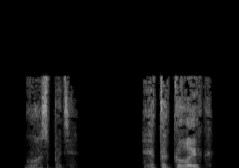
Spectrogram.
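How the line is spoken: Sobbing, drug-induced giddiness. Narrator (Russian): всхлипнул в припадке химического веселья Люмбери

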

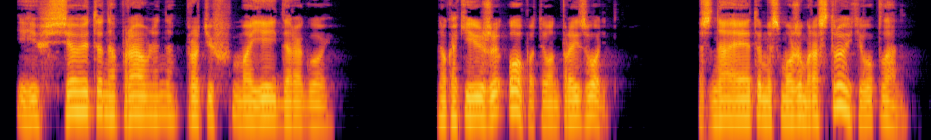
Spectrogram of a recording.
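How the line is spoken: Heavy sigh. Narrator (Russian): тяжело вздохнул и сказал

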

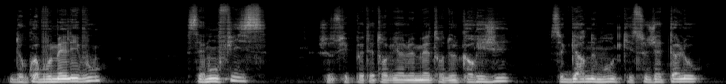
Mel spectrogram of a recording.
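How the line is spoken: Fierce shouting. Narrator (French): criait-il comme pour la dévorer

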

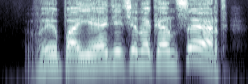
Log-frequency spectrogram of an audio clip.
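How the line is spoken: Yelling. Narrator (Russian): орал он

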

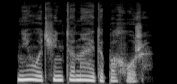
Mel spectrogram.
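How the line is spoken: Uncertain. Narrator (Russian): неуверенно отозвалась я

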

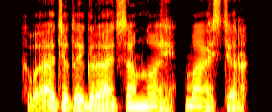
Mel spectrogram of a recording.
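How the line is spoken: Muffled hollow voice. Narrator (Russian): Глухо сказал

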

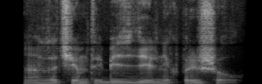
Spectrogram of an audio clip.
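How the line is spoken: Grumbling. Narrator (Russian): проворчал Лида

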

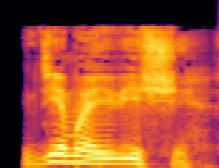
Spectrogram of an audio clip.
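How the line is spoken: Mostly sober voice. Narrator (Russian): спросил он более-менее трезвым голосом

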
